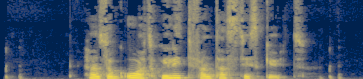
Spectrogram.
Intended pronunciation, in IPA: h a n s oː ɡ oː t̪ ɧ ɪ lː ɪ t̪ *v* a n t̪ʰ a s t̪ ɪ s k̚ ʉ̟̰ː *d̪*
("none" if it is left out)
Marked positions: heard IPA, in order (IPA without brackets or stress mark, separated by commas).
f, t̪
